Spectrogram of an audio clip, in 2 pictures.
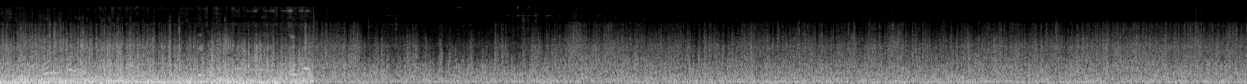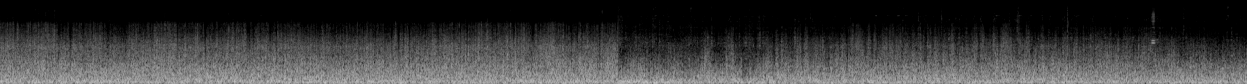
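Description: Loud wind buffeting the microphone of a moving motorcycle, which cuts off abruptly about three seconds in. A steadier, quieter motorcycle ride follows: the engine running with wind rushing past.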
